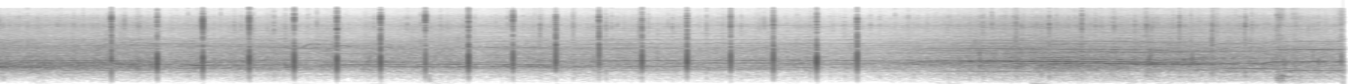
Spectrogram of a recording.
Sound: cheers and Applause

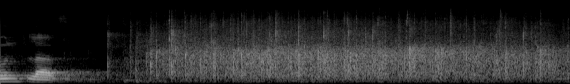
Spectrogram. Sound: audience applauding

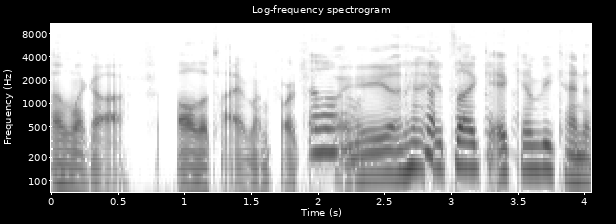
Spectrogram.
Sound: laughs

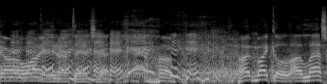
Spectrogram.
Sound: giggles

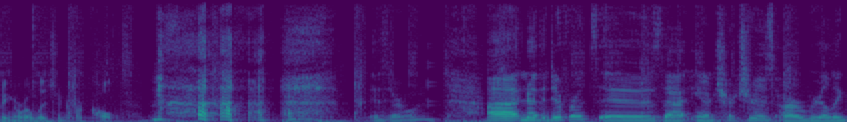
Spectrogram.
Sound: laughs

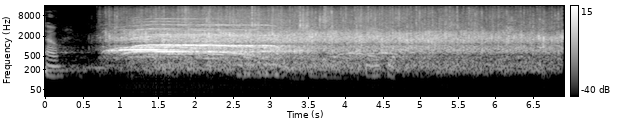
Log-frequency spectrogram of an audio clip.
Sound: audience applauding; audience cheering

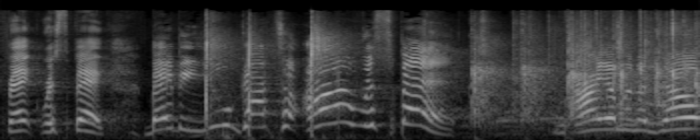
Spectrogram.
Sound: claps for emphasis

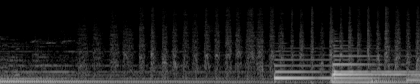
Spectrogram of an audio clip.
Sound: paint brushing

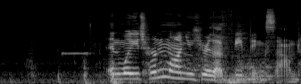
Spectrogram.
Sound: beep

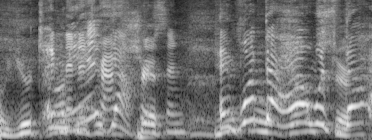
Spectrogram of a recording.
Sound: overlapping chatter

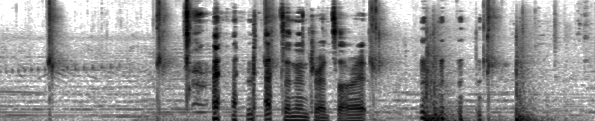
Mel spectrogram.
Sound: laughing

